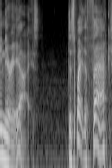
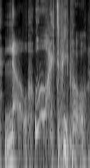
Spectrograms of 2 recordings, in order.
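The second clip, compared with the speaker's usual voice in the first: slow, quieter, mocking put-on voice of a dismissive governor; mock governor reply; 6 dB quieter, much slower than usual. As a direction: drag it out like a smug official brushing him off.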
